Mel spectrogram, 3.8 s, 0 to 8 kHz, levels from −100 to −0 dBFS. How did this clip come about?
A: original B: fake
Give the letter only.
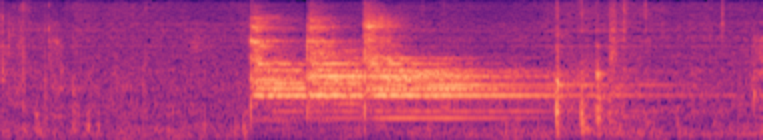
B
